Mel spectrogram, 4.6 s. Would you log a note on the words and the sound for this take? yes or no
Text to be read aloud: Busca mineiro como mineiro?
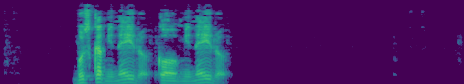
no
